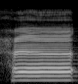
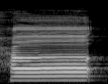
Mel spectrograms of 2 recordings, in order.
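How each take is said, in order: First: The vowel is raised toward an 'eh' sound. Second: The vowel is an open, full 'ah' sound. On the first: The speaker calls it wrong. "ये आवाज़ नीचे की तरफ जा रही है" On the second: The speaker calls it right. "ये सही अदायगी है"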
